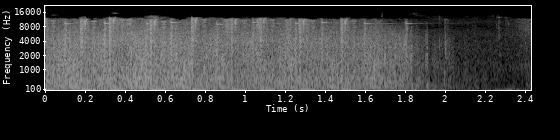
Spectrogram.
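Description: Sustained burst of rapid automatic gunfire in a shooting video game, loud and dense, fading out near the end with no talking.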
